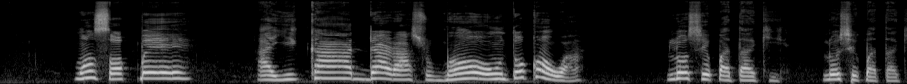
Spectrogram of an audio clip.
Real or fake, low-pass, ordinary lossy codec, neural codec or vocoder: fake; none; none; vocoder, 48 kHz, 128 mel bands, Vocos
